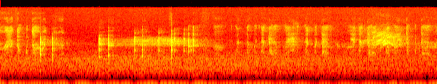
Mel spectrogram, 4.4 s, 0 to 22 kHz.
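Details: Fighting western capercaillies on a snowy spring lek near Kuusamo, Finland, May 2021: continuous uneven chatter of dry clicks and short rattles, loudest near the start, fading slightly later.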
